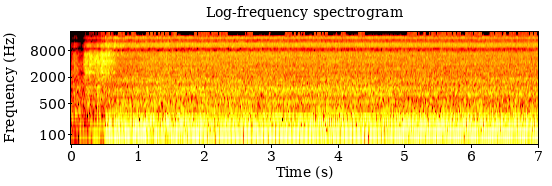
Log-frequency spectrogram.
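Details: 1981 Camaro Z28 barn find, first start in 15 years after fresh pushrods, fuel fed with carb cleaner/spritz into the carburetor, battery on a charger: catches within a second into a deep, even V8 burble with steady lumpy beat; normal running.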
